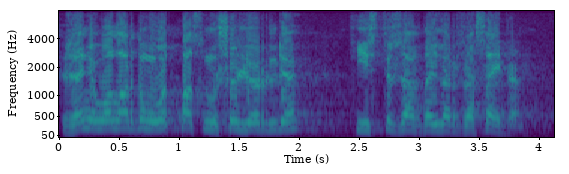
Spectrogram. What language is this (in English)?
Kazakh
